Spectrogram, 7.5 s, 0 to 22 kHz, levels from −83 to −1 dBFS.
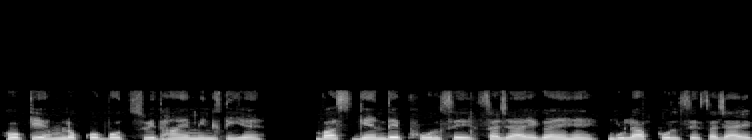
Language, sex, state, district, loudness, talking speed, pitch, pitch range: Hindi, female, Bihar, Jamui, -19 LUFS, 150 wpm, 225 Hz, 220-235 Hz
